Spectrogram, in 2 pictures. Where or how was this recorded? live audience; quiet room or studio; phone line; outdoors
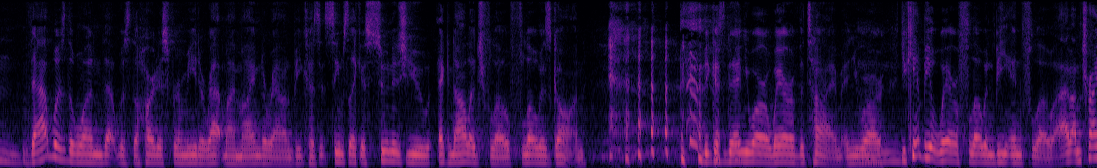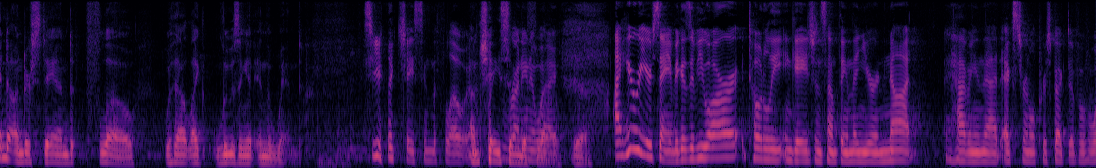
live audience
